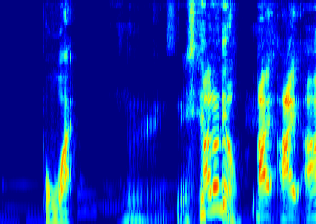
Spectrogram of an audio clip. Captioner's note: chuckles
